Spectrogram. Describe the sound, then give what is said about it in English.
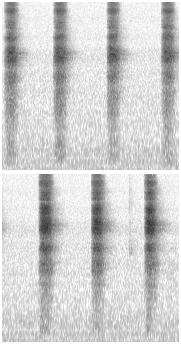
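Segmented breathing in a four-part breath exercise, with air drawn and pushed in sections: seven short, sharp, nasal breath bursts at an even pace of about one per second, of similar loudness and with quiet gaps between them. “We'll inhale in four sections and then exhale in four sections. And so it sounds like.”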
